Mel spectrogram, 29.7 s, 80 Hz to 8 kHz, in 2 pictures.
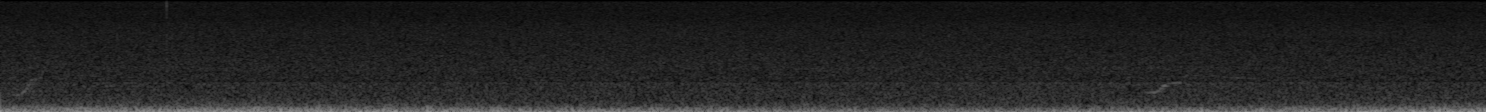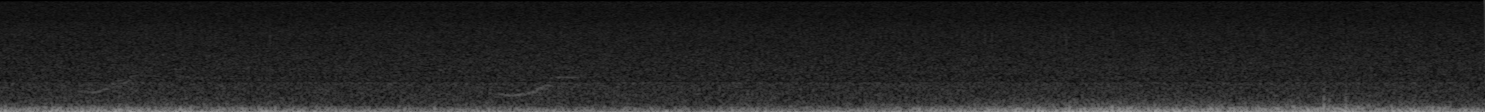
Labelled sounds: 20.4	20.7	humpback whale, 0.90 to 0.99 kHz

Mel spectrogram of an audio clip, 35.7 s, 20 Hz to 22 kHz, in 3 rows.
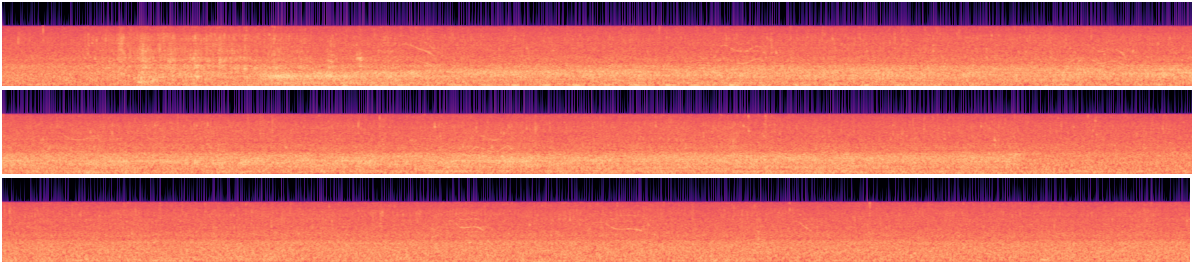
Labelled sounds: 4.1	4.3	killer whale, northern resident, 2.0 to 3.2 kHz
7.3	7.6	killer whale, northern resident, 1.1 to 1.5 kHz
12.6	12.8	killer whale, northern resident, 2.2 to 2.5 kHz
28.4	28.7	killer whale, northern resident, 1.9 to 2.4 kHz
29.9	30.2	killer whale, northern resident, 1.9 to 2.3 kHz

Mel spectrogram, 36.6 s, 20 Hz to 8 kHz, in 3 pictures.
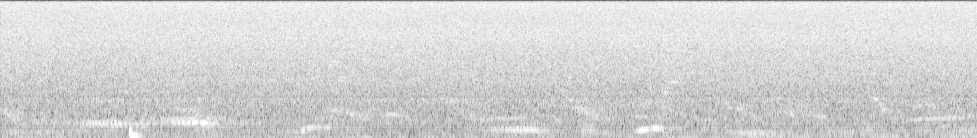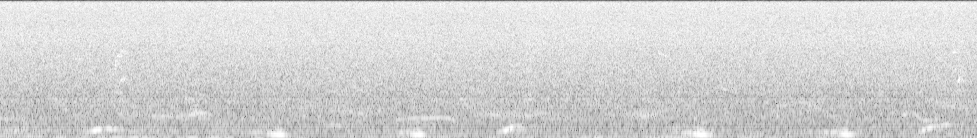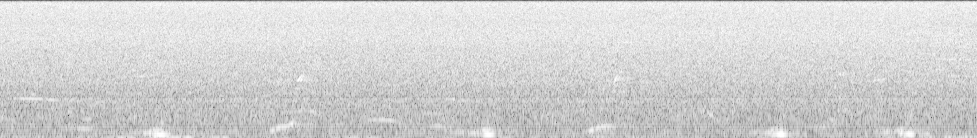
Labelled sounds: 24.7	25.0	humpback whale, 0.80 to 0.93 kHz

